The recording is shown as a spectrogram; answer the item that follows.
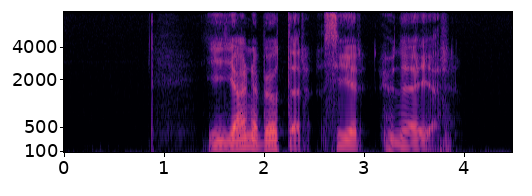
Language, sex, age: Norwegian, male, 44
